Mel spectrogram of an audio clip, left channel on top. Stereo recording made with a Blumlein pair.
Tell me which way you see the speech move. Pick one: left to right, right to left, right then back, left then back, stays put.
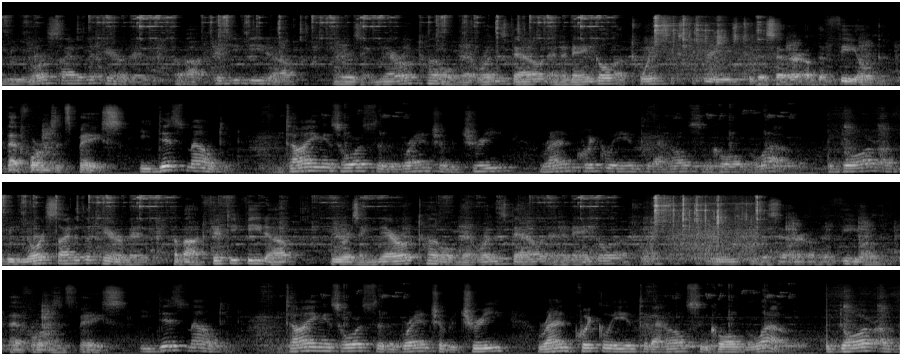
left then back.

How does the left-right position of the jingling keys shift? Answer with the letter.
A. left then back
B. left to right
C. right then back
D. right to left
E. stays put
A.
